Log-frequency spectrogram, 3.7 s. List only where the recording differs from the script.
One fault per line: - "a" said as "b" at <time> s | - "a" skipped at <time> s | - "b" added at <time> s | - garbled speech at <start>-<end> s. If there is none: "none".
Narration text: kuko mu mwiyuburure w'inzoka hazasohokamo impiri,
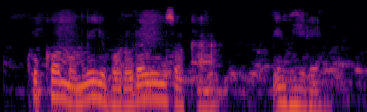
- "hazasohokamo" skipped at 2.0 s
